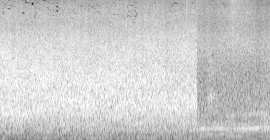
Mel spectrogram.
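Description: Road traffic: a loud, steady rush of passing cars that cuts off abruptly about three seconds in, leaving a fainter steady hum.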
